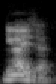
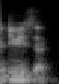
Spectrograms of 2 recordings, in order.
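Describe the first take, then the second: First: डिवाइजर said di-VAI-zar, falling at the end; "vai" pronunciation. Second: डिवीजर said di-VEE-zar, falling at the end; "vee" pronunciation. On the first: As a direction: put an "eye" sound inside डिवाइजर. (डिवाइजर को "वाइ" के साथ बोलें) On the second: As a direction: put a long "ee" inside डिवीजर. (डिवीजर को "वी" के साथ बोलें) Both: Shown as a demonstration. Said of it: "चलो pronunciation कोई बात नहीं".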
